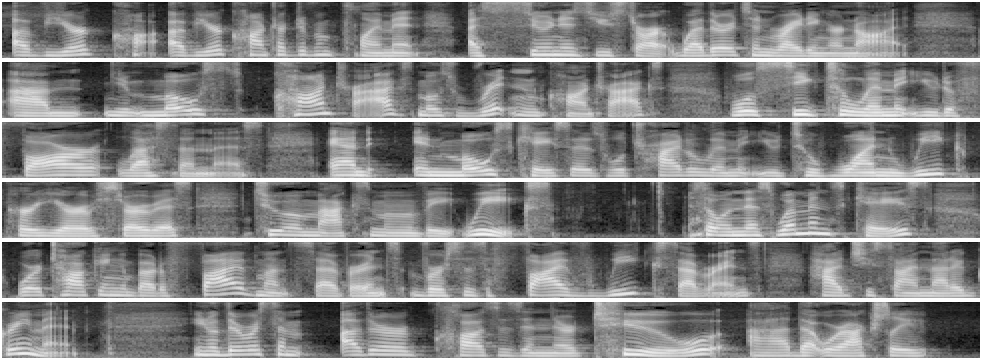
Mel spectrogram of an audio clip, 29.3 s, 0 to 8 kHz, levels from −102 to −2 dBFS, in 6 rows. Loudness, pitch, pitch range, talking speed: -17 LUFS, 165 Hz, 150-195 Hz, 195 wpm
